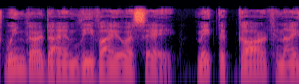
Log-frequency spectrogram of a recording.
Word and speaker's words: Wingardium Leviosa: Ron, struggling with the pronunciation, grew increasingly frustrated. It's Wingardium Leviosa, make the gar can I send long, Hermione instructed.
